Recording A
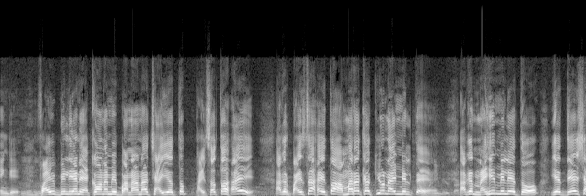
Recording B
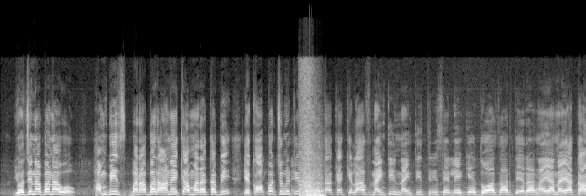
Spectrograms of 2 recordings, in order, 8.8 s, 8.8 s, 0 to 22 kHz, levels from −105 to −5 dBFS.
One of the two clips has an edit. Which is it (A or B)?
B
